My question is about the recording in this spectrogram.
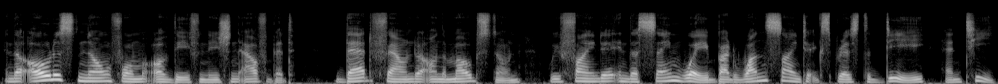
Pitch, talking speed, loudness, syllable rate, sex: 130 Hz, 180 wpm, -20 LUFS, 4.2 syllables/s, male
